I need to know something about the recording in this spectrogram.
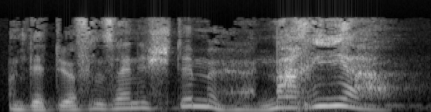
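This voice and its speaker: A man preaching a sermon, emphatic and full of rhetorical questions, swinging between raised and hushed delivery. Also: sits high, expressive, a little slow, big-room sound.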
